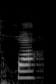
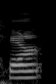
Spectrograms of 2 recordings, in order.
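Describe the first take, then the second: First: The word ends without an r-like sound. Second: The word ends with an r-like sound. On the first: "the word for flower is hua" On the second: "the Beijing accent is adding a lot of like er sounds"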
